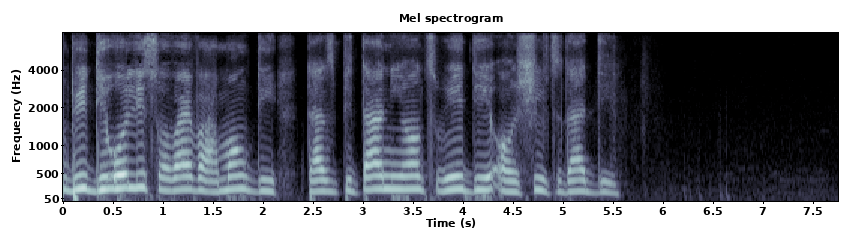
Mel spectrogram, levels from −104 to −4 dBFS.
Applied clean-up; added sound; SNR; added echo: none; none; none; none.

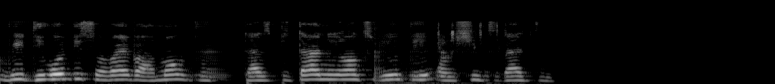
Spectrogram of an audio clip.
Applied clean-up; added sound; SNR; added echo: neural mask model DeepFilterNet 3.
